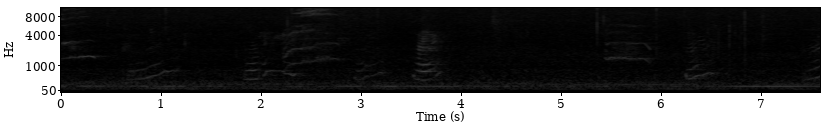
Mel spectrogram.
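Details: Young kittens, newly awake, mewing at their mother cat to play outside; repeated rising and falling high-pitched mews, often overlapping as several kittens call at once, over a persistent low hum.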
